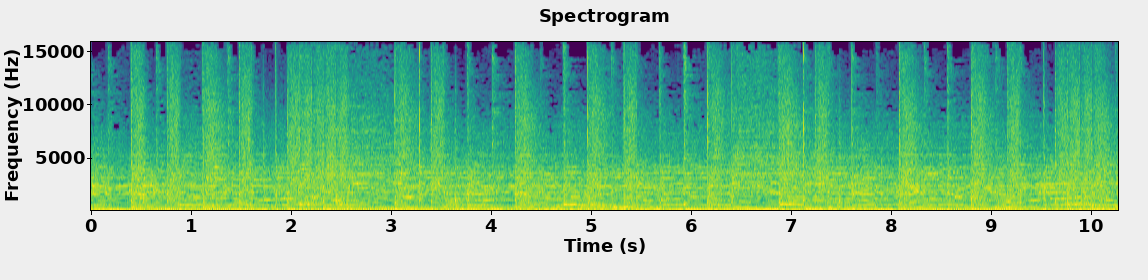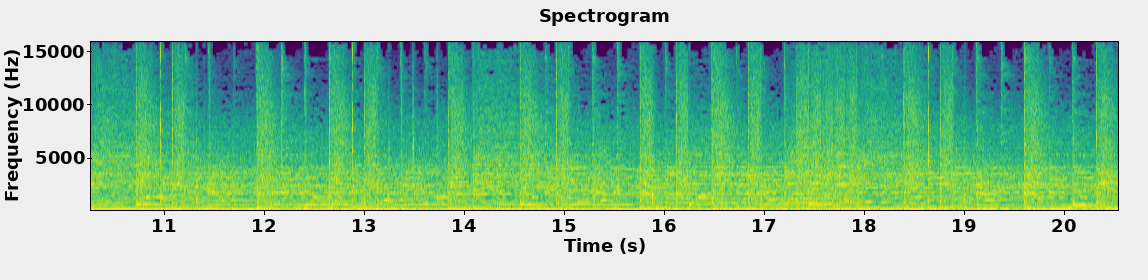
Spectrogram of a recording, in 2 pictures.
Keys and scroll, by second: 2.0 ctrl+z, 2.1 v, 3.3-5.8 typing, 4.2 ctrl+s, 7.3 2, 7.4 Return, 7.5 ctrl+z, 8.4-11.3 typing, 12.6-13.7 typing, 13.2 ctrl+s.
